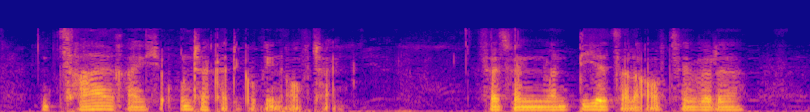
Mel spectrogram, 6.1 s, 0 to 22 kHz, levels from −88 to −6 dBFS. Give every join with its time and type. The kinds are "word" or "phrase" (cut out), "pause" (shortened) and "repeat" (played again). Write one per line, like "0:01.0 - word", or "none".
none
